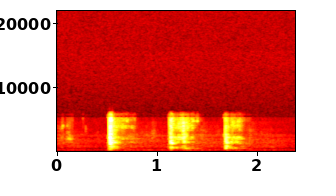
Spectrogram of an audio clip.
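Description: A spoon clicking against a plate while eating beans: three short, sharp clicks about half a second apart.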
